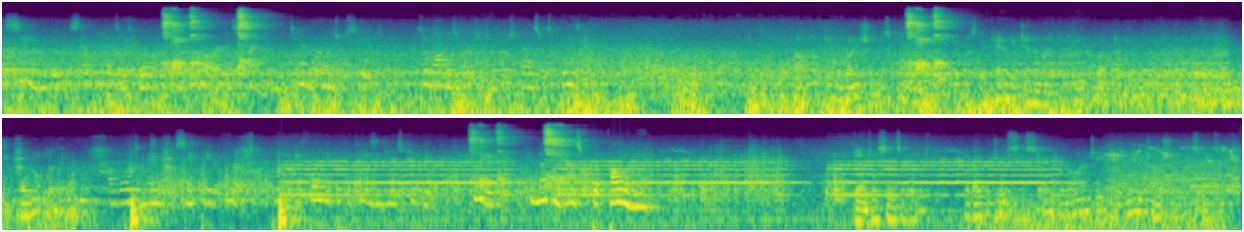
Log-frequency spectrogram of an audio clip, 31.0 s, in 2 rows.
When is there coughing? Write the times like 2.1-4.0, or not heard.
2.0-3.1, 11.3-12.0, 21.4-22.9.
